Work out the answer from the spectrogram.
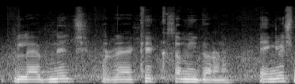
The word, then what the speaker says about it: Leibnitz: Type 6 रैखिक अवकल समीकरण या लेबनिज रैखिक समीकरण, इंग्लिश में इसे कहते हैं लीनियर डिफरेंशियल इक्वेशन, और लेबनिज को कहते हैं LEIB लेब, निड्ज, टी साइलेंट है, लेबनिज बोलते हैं हिंदी में बस केवल, लेबनिज डिफरेंशियल इक्वेशन।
